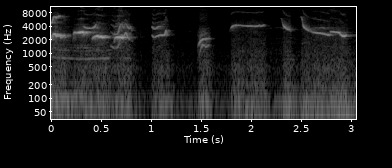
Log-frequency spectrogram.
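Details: Oriental magpie-robin of the kacer poci type, sung loudly to provoke other magpie-robins into singing. Clear whistled phrases slide and warble between mid and high pitch, broken by short pauses and sharp downward notes.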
